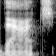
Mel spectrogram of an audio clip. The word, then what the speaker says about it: Bach: Edward Bach. They call him Bach in England, but I'm pretty sure it's pronounced Bach.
